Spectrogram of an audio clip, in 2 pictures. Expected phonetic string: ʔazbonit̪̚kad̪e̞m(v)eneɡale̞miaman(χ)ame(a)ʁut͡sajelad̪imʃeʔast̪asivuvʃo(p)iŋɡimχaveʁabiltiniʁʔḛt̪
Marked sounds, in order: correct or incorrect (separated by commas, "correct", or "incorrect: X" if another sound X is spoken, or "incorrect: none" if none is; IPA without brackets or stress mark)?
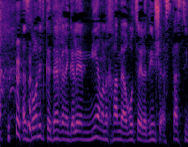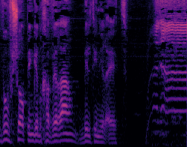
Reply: correct, correct, correct, correct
